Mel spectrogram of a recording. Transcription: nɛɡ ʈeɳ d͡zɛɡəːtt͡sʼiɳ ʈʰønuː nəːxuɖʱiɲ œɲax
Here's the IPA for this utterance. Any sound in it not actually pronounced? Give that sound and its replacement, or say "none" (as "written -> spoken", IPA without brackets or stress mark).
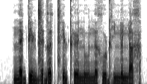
e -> i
